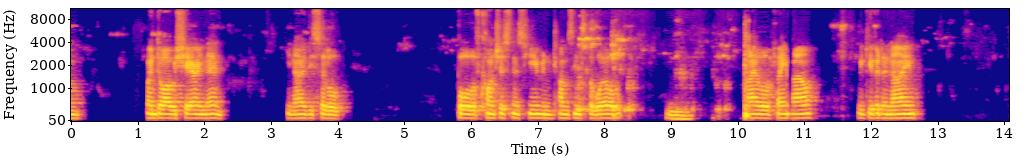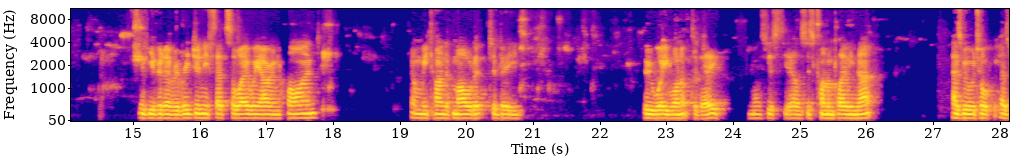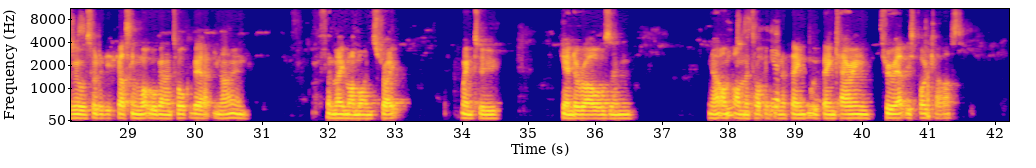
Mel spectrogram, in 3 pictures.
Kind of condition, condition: fault, sounds in the background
